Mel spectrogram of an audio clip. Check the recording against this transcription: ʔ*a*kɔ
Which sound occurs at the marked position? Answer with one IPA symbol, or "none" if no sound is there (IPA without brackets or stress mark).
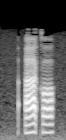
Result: a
